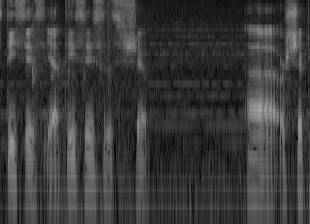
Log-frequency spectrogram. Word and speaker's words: Theseus: Because I remember I said it wrong. And he's like, no, it's Theseus.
